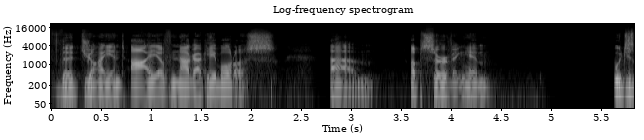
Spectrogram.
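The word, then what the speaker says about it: Nagakabouros: Well, the pronunciation of that name, by the way, everyone has their own one. I have my own one. I believe it's Nagakeboros, as it was pronounced in, like, the Ruined King game, at least.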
